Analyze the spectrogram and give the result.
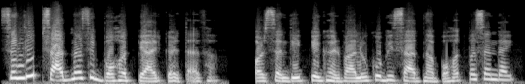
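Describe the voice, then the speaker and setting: A woman's voice: lowish voice, expressive, normal speed, darkish tone, dry recording, studio quality. A woman narrating a scripted moral bedtime story.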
